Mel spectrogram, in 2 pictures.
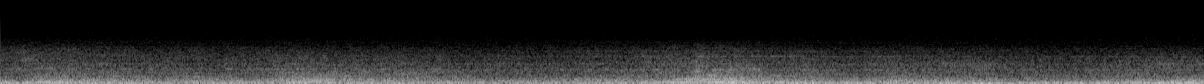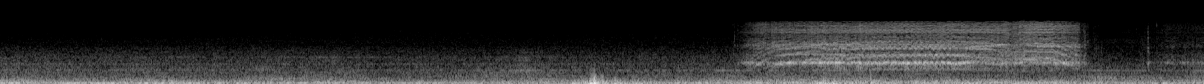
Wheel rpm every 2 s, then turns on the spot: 0, 0, 0, 0, 0, 0, 0, 0, 0, 20, 150, 60.
22-24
